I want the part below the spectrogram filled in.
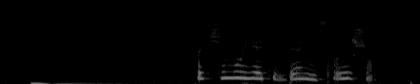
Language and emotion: Russian, sad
